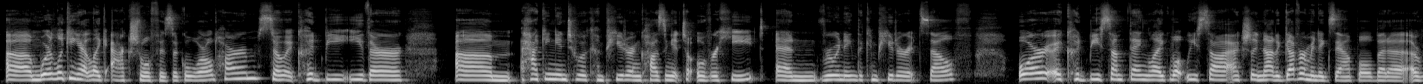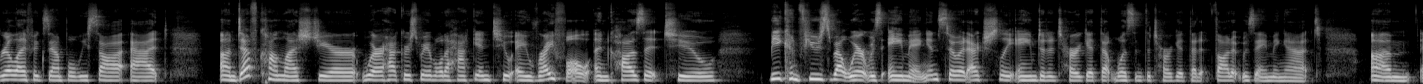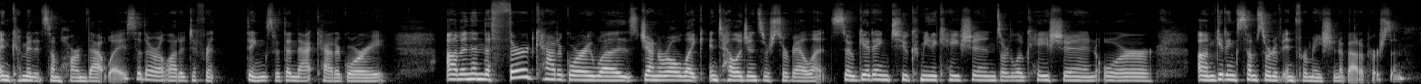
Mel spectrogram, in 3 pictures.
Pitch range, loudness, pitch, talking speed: 185-215 Hz, -18 LUFS, 200 Hz, 200 wpm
